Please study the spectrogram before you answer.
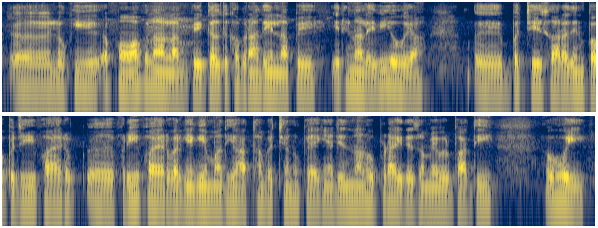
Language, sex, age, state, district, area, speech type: Punjabi, male, 30-45, Punjab, Jalandhar, urban, spontaneous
